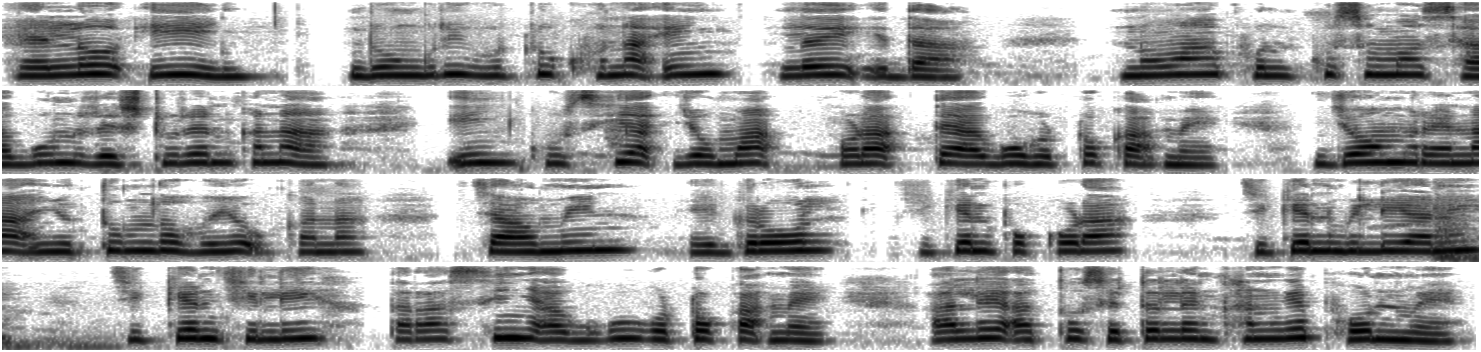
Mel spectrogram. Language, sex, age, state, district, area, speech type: Santali, female, 18-30, West Bengal, Bankura, rural, spontaneous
